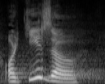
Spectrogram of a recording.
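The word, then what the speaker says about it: orgizo (ὀργίζω): This one I know is pronounced correctly because I pressed the little sound thing on the computer and then orgizo. So this one's right.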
